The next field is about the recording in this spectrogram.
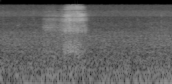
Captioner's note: sniffles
